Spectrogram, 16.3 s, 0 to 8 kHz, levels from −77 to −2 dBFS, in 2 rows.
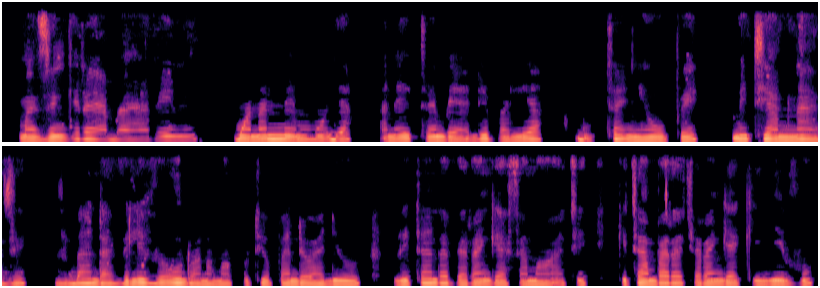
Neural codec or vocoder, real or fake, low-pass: none; real; 7.2 kHz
